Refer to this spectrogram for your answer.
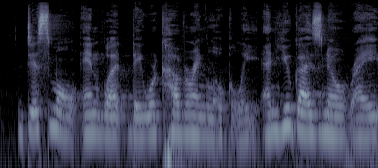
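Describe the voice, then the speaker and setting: Over audible room echo, a woman with a Spanish accent talks fairly quickly at a medium pitch in a flat monotone. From Central California (Merced), born in Mexico. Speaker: former public radio reporter, journalism funder. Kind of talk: conference panel talk. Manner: many fillers (um, uh), repetitions.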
